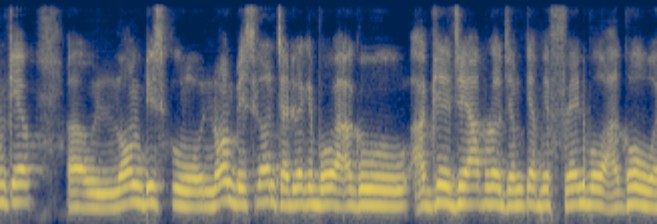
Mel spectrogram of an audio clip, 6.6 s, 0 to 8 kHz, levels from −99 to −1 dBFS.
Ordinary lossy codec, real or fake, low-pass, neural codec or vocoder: none; fake; 7.2 kHz; codec, 16 kHz, 1.1 kbps, Voila-Tokenizer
